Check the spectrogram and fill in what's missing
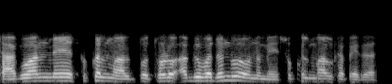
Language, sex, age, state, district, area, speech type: Sindhi, male, 60+, Gujarat, Kutch, urban, conversation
